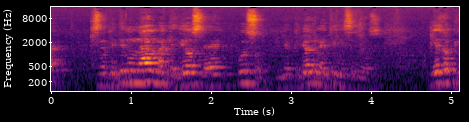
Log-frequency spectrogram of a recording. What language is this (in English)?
Spanish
